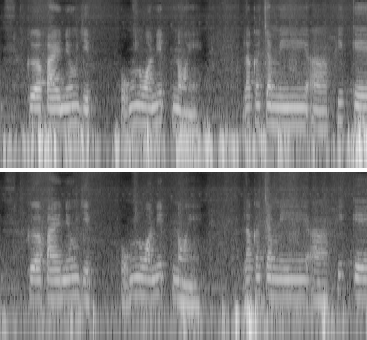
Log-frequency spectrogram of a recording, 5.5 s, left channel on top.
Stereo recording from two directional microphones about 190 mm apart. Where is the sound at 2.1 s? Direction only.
40° left (ahead or behind).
